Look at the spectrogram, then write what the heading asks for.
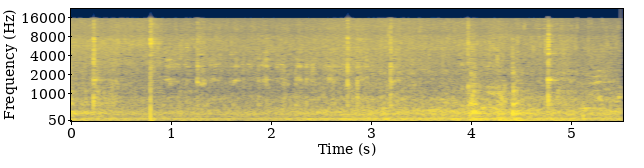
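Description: Minced ginger and garlic sizzling in hot oil in a steel kadhai, stirred with a metal spatula that clicks against the pan at irregular intervals, about once a second. A low steady hum runs underneath.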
